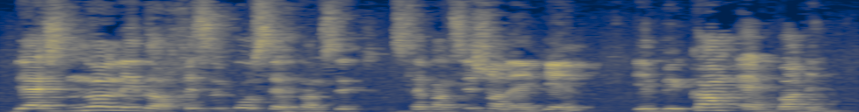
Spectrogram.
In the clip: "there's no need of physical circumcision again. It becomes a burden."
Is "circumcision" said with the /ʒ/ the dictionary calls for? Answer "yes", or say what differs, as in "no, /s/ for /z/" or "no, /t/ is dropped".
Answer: no, /ʃ/ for /ʒ/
